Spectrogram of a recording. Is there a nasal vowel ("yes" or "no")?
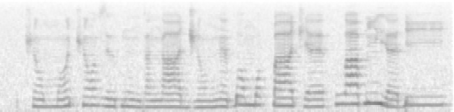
yes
